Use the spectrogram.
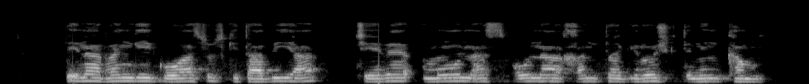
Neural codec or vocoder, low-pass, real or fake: none; 7.2 kHz; real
